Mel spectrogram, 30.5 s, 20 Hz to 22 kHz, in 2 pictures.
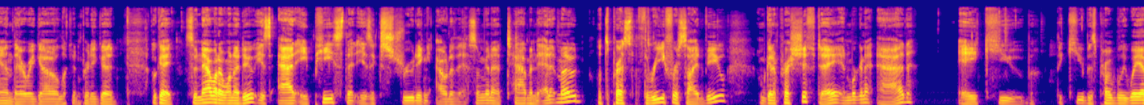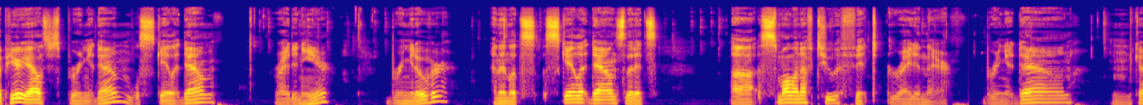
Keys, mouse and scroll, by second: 0.3 scroll down 2, 0.4 scroll up 1, 0.5 middle click, 1.0 scroll up 2, 1.2 r, 1.8 shift+middle click, 2.2-2.5 shift+scroll up 1, 2.5 shift+middle click, 2.7 scroll up 1, 4.1 KP_1, 4.8-5.8 scroll up 1, 5.8 shift+middle click, 6.6 Tab, 7.1-8.4 shift+middle drag, 8.4 KP_3, 9.1 a, 13.9 scroll down 10, 15.2 g, 16.4-16.8 scroll up 10, 16.9 s, 17.7 s, 19.0 middle click, 19.5 scroll down 2, 20.0 g, 21.3 scroll down 3, 21.4-21.9 scroll up 12, 21.6 middle click, 22.0 s, 24.2 middle click, 24.4 g, 25.9 middle click, 26.2 g, 27.8 middle click, 28.1 KP_3, 28.6 s, 29.9 shift+middle click, 29.9 scroll down 1, 30.1-30.4 middle drag.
